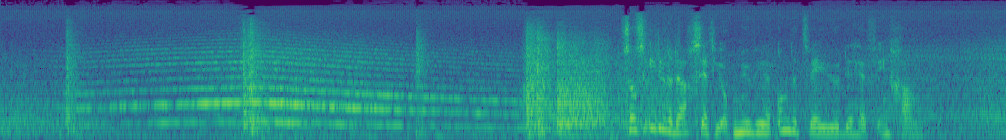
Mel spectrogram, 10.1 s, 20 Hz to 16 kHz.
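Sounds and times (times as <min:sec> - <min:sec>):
warning siren wailing: 0:00.2 - 0:07.4.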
